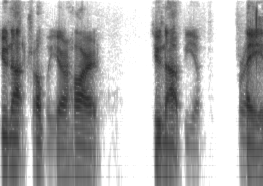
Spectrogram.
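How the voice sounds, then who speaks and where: Here a man performs in a put-on character voice. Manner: soft and reassuring.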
